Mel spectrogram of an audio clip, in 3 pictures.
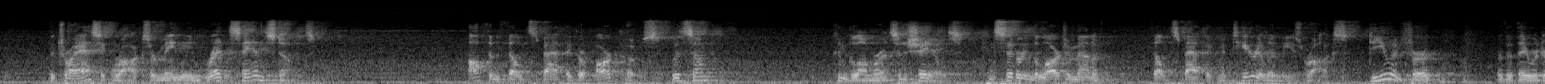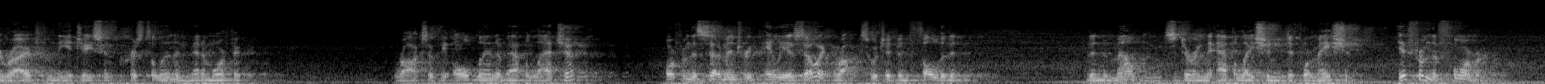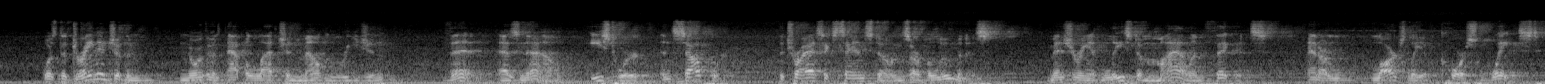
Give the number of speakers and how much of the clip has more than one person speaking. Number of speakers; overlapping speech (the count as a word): one, no overlap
